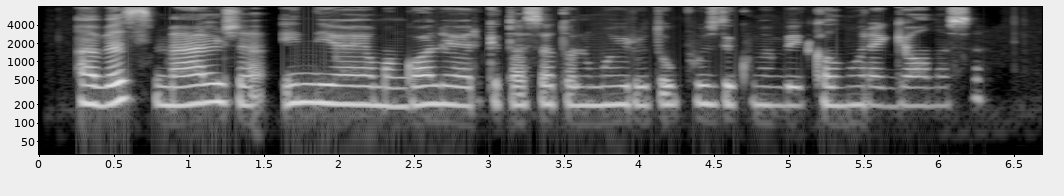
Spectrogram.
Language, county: Lithuanian, Vilnius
